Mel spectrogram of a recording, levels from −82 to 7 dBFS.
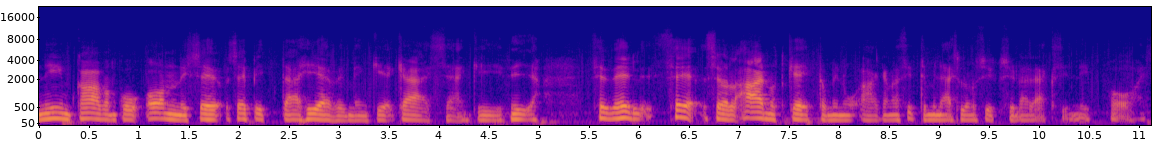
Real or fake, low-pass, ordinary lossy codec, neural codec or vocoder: real; 14.4 kHz; none; none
